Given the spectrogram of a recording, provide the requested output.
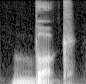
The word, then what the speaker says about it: book: Now notice it's spelled with two O's, but when you say it, those two letters make only one sound, that sound. So we've got the sounds b, oo, k. Put it together and the transcription is book.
